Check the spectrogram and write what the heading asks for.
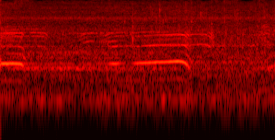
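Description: Two long shouted calls from players on the pitch, one at the start and one about a second in, each held and then trailing off. They sit over the steady open-stadium ambience of a football match.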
